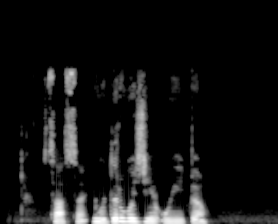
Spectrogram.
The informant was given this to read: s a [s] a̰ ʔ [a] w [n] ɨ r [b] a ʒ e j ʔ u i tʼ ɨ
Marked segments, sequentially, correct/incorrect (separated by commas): correct, incorrect, incorrect, incorrect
